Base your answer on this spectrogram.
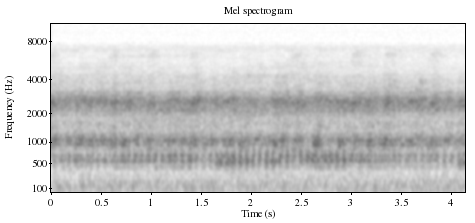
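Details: Forest frog chorus: many frogs croaking at once in a thick, unbroken wall of rapid pulsed calls at mid and high pitch, with rattling trills standing out now and then.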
